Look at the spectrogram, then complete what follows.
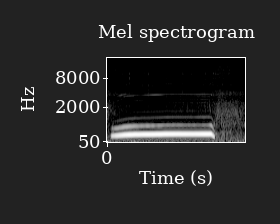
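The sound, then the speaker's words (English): A voice imitates a howling wind coming off the shoreline, with one long, steady, loud 'ooh' held at a mid pitch for about a second and a half, dipping briefly at the end before fading into quiet. “It makes a howl. A howl of a wind comes off the shoreline.”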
